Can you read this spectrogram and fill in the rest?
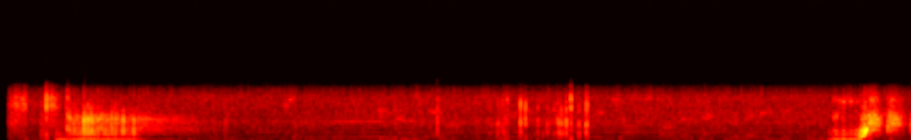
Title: Snoring dog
